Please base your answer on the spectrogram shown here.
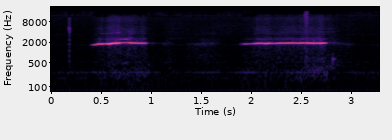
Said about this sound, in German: in einer Schwimmweste und an dieser Schwimmweste ist eine kleine Pfeife. Und sie schwimmt zu dieser Person. Und sie schafft es gerade noch und sie hat noch das letzte bisschen Atem, was in ihren Lungen ist, benutzt sie, um in diese Pfeife zu pusten.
